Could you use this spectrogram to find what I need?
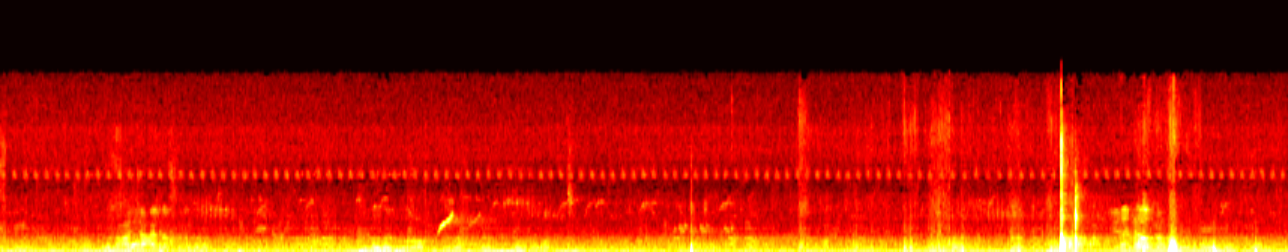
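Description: Men call out outdoors.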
